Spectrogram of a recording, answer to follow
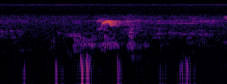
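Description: Near silence: faint outdoor ambience with a few soft low blips and a faint higher chirp about a second in; no aircraft is heard.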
